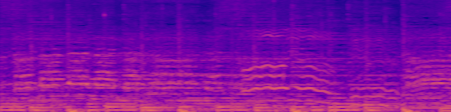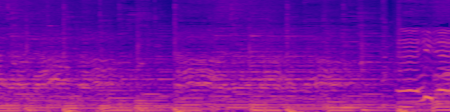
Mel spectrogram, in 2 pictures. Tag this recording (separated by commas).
Music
